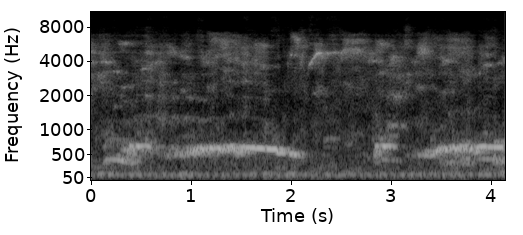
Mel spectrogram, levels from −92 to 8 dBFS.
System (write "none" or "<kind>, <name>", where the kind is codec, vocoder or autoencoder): autoencoder, DAC-VAE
